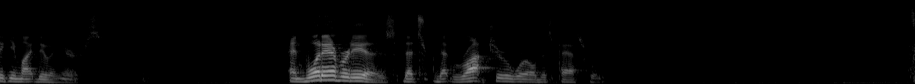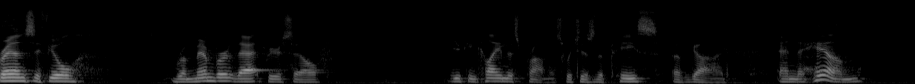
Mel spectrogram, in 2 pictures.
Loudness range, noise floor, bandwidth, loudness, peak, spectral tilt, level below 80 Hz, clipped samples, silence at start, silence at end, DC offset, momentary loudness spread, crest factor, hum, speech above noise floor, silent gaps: 11 LU; -80 dBFS; 16 kHz; -39 LUFS; -18 dBFS; -5.5 dB/octave; -78 dBFS; under 0.1%; 0 s; 0.5 s; under 0.1%; 20 LU; 22 dB; none; 41 dB; none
